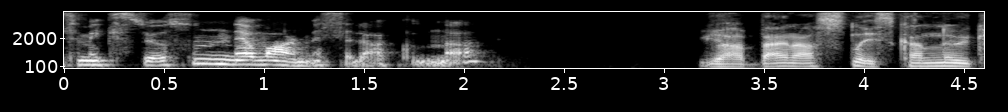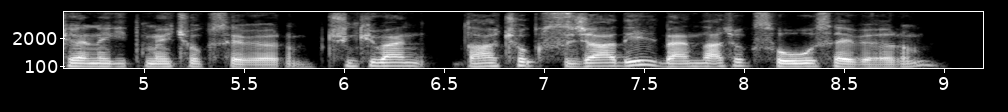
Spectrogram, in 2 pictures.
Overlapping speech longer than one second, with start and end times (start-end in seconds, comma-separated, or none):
none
